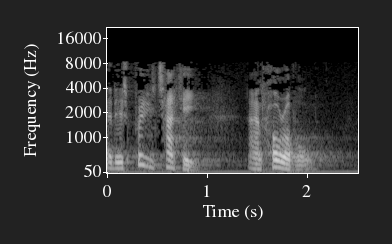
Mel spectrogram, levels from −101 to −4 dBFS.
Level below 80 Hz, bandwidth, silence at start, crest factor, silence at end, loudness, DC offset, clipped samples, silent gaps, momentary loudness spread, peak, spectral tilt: -60 dBFS; 8.4 kHz; 0 s; 22 dB; 0.35 s; -32 LUFS; under 0.1%; under 0.1%; none; 13 LU; -12 dBFS; -4.5 dB/octave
